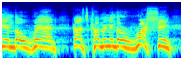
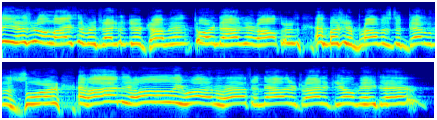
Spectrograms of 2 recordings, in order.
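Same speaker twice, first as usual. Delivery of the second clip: mock whiny voice, slower; 6 semitones higher than usual. Retelling what a complaining figure says, in a mock whiny voice. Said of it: "he's got whiny voice. He says".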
